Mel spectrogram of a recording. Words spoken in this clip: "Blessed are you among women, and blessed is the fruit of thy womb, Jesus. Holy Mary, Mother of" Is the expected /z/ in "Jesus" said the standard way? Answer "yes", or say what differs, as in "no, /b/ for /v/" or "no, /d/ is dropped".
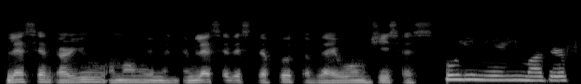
no, /s/ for /z/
